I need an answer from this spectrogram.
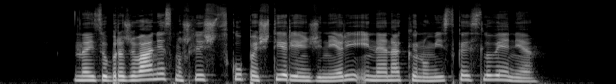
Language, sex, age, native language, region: Slovenian, female, 50-59, Slovenian, Coastal Karst region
